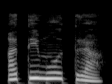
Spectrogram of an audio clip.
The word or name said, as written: ಅತಿಮೂತ್ರ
